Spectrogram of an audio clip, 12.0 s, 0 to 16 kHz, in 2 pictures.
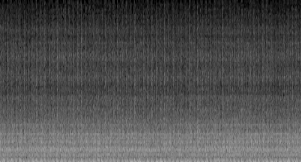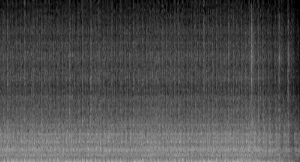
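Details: Mech Maxx SM-22 sawmill's small single-cylinder engine on its first start, after firing on the first pull. Holds a steady, even beat throughout with no misses or knocks; running normally.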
